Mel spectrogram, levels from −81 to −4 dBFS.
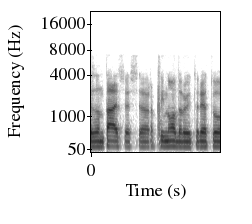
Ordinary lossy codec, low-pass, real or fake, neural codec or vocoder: Opus, 32 kbps; 7.2 kHz; fake; codec, 16 kHz, 2 kbps, FunCodec, trained on Chinese and English, 25 frames a second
